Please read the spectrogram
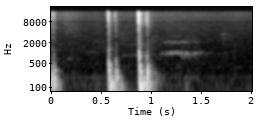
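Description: Three keystrokes on a computer keyboard as a word is typed: one at the start, then two in quick succession about half a second later.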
